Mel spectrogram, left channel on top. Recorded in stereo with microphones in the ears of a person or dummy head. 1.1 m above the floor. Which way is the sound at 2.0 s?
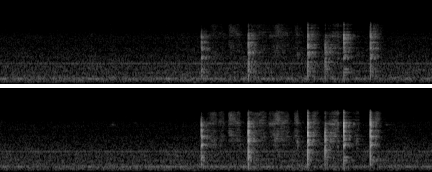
45° right (ahead or behind).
